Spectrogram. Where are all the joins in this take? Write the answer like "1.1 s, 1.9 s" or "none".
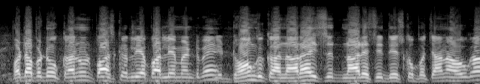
2.2 s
